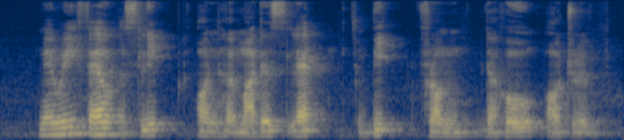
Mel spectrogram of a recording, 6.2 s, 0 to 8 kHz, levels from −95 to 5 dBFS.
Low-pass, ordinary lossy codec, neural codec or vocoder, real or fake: none; none; none; real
